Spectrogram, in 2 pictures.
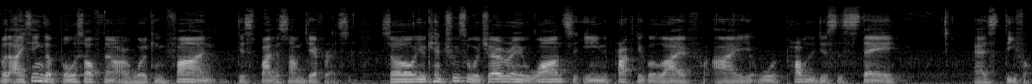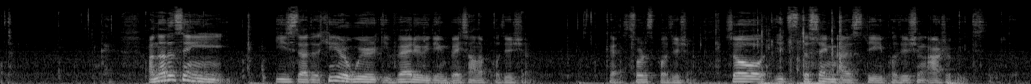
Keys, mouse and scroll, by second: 1.1-3.7 middle drag, 3.7 click, 7.3-10.4 drag, 11.0-13.4 middle drag, 13.4-14.7 drag, 14.7 g, 15.6 scroll up 2, 15.7-17.5 middle drag, 17.5 ctrl+a.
